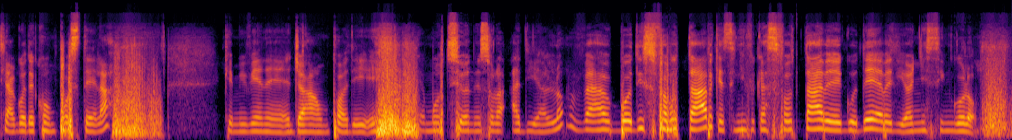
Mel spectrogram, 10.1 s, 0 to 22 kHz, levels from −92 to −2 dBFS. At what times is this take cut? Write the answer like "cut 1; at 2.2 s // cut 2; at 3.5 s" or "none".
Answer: cut 1; at 5.7 s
